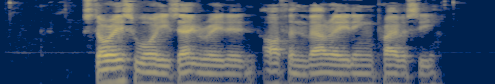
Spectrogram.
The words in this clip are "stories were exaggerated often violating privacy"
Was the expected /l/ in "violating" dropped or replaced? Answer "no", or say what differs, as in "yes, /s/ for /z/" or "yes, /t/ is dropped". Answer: yes, /l/ is dropped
